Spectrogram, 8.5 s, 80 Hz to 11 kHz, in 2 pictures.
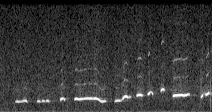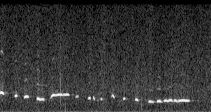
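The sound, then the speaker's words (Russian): A house painter whistles a cheerful, wandering tune while repainting a whole fence, the melody rising and falling in short connected phrases for several seconds, with no talking. “И весело насвистывая, стал ко дню 1 мая весь забор заново красить.”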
